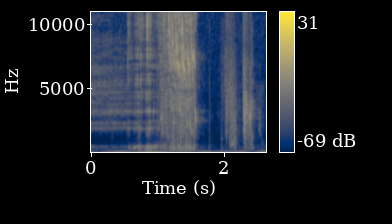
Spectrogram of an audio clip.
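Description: A sip of wine: a wet, breathy slurp followed by softer mouth and swallowing noises, with no one talking.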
